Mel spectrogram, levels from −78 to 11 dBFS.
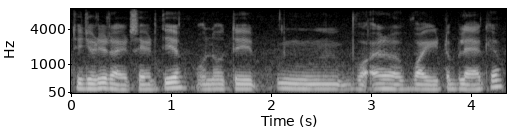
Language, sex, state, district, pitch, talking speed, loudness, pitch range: Punjabi, male, Punjab, Kapurthala, 125 Hz, 150 wpm, -16 LUFS, 120-130 Hz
